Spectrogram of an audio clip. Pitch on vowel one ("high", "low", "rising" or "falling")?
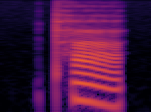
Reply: falling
